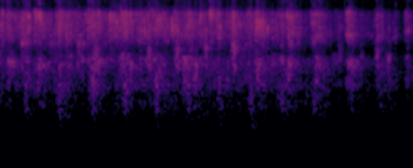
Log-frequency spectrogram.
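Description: Audience applauding, many hands clapping steadily and starting to die down near the end.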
